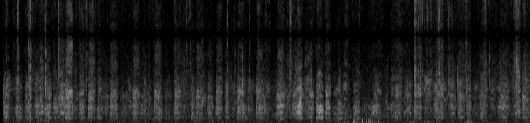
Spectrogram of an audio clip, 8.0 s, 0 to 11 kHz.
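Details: Golden Retriever, one of three sister dogs, a one-year-old among them, panting during retrieving play on 29 September 2010; rapid breathy huffs repeated about three times a second, steady and continuous throughout.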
